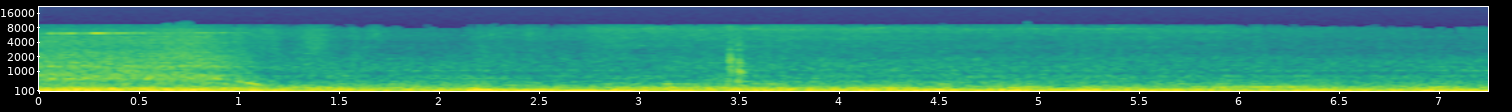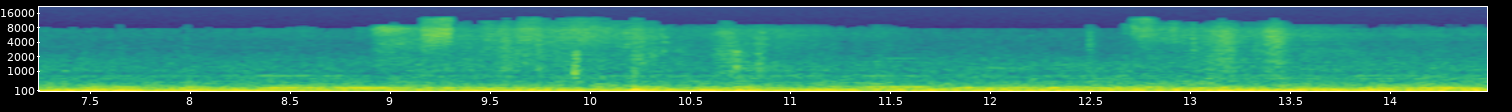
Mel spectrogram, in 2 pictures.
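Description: Steady low rumble of a car interior while driving on a road with two narrow lanes, a constant road and engine drone filling the cabin, with faint higher hiss and occasional light clicks on top.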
